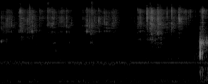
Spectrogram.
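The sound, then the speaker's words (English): Four dice rattle and clatter continuously in bursts of bright, high-pitched clicking for about two seconds as they are rolled in a game of Technoir, aiming for 4 or better, ending with a sharper knock as they settle on 6, 5, 4 and 4. No voices are heard. “Roll a 4 or better, and I'm using, so detect, which is 2, then the head jack and the cyber eye, so I'm rolling 4 dice, and I'm trying to get 4 or better.”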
